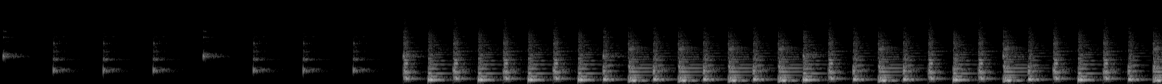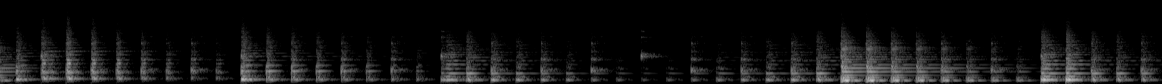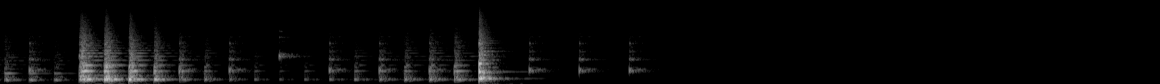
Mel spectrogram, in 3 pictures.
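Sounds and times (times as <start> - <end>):
tenor drums playing at 120 bpm: 4.0 - 17.8, 18.5 - 25.8, 26.6 - 28.3.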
